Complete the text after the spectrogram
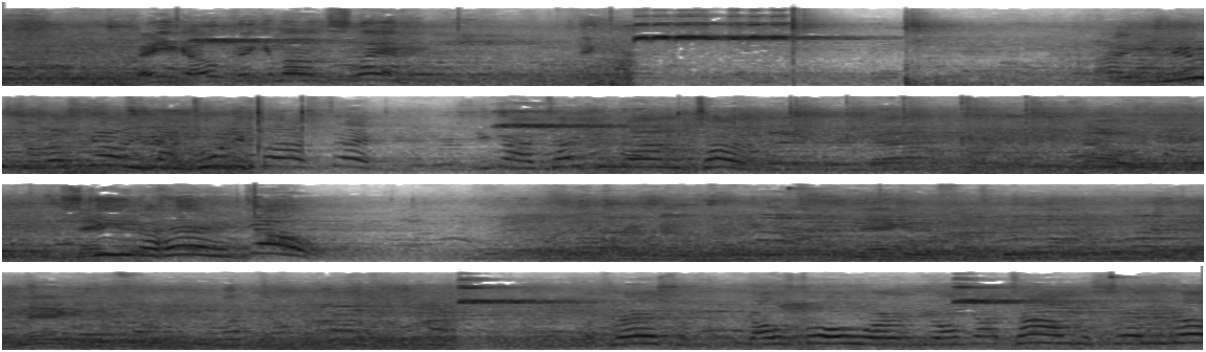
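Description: A referee blows a whistle in short blasts.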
